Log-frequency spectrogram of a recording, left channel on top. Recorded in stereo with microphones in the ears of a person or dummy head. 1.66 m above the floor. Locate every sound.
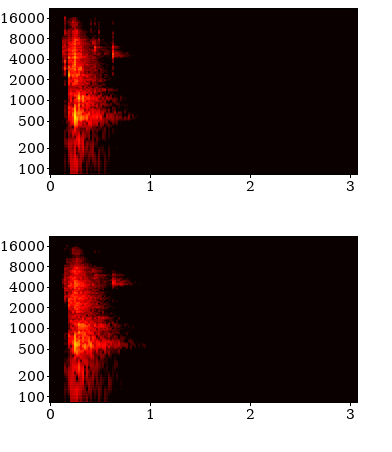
0.1 s a splash: 55° left (ahead or behind), 0.6 m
